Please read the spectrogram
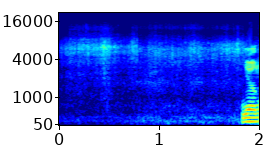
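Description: Faint, even crinkling rustle of a thin plastic food-prep glove as a gloved hand moves over a steel bowl of rolled mooncake filling balls; a spoken word comes in near the end.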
